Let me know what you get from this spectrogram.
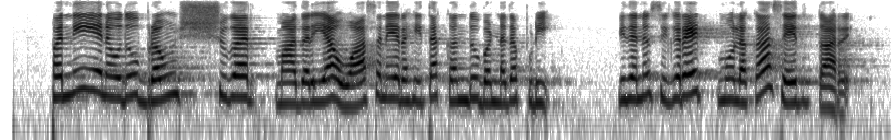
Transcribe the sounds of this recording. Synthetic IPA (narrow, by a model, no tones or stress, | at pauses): pɐnːienuʋɐd̪ubɾɐwnʃuɡɐɾmaːd̪ɐɾijɐʋaːsɐneɾɐɦit̪ɐkɐnd̪ubɐɳːɐd̪ɐpuɽi | id̪ɐnːusiɡɐɾeːʈ̚muːlɐkɐseːd̪ut̪ːaːɾe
